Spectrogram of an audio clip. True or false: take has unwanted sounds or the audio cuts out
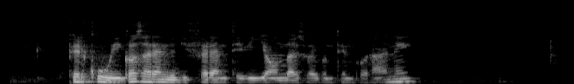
false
